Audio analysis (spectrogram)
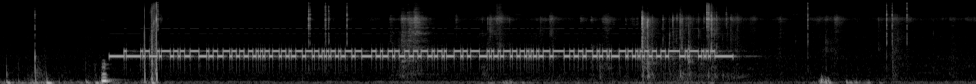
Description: TTY/TDD text telephone tones (45.45 baud Baudot), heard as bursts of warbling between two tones, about 400 Hz shift, 1600 Hz centre, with kitchen noise. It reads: BELOW IS A SAMPLING OF RATING SITES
